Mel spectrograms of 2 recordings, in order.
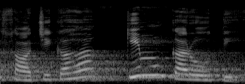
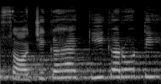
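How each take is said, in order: First: किम said clearly as kim with a closing m; correct anusvara. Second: की said as plain long kee with no m sound; wrong reading, no anusvara. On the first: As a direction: close किम on a distinct m, slowly. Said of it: "हमको इसका उच्चारण करना पड़ेगा". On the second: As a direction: read की flatly as kee before करोति. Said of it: "तो ये अशुद्ध है". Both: Shown as a demonstration.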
